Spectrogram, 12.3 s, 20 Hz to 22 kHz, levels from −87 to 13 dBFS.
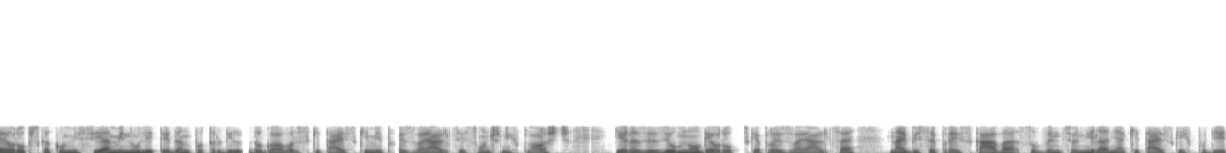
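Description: Packet loss with pitch repetition: the receiver bridged missing audio by repeating the last pitch period, causing brief buzzy, held sounds at 2.38 s (120 ms, after "evropska komisija minuli teden"), 3.90 s (90 ms), 5.79 to 6.15 s (scattered gaps, after "sončnih plošč") and 7.35 s (90 ms).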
